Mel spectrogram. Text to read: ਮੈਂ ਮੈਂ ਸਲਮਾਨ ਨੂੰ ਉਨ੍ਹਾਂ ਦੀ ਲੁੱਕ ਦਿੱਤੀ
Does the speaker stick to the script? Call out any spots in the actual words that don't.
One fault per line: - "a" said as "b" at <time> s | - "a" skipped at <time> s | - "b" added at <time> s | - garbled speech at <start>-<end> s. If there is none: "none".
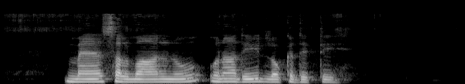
- "ਮੈਂ" skipped at 1.0 s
